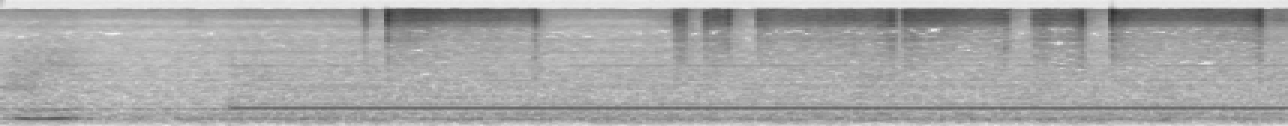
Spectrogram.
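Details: Monopolar electrosurgical unit (Bovie) handpiece demonstrated in the operating room, return pad attached, cutting a wet gauze: a steady high electronic tone holds without a break while the unit fires in cutting mode.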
